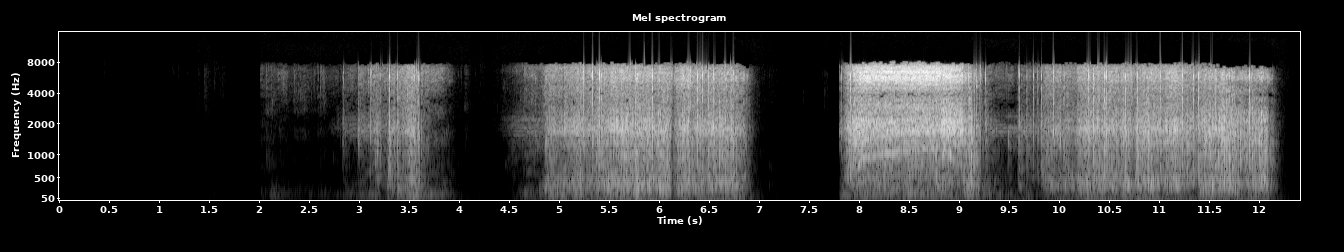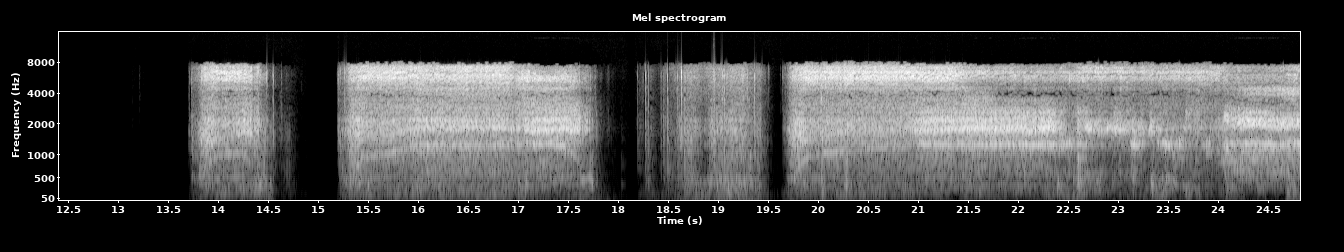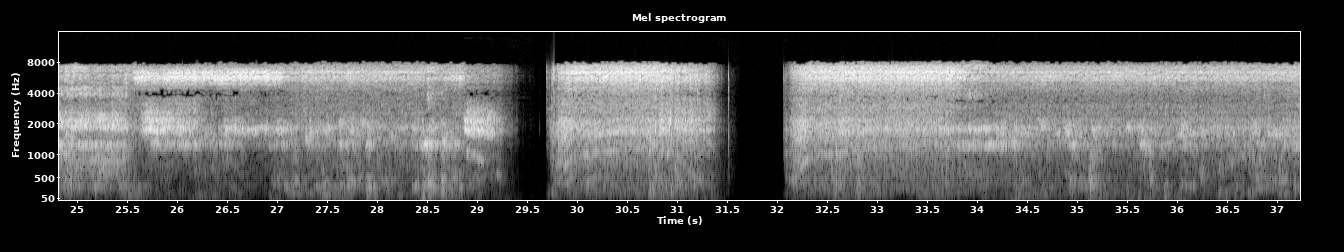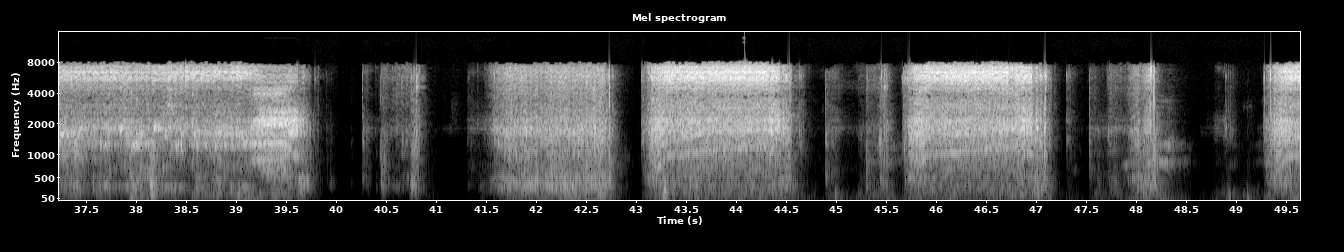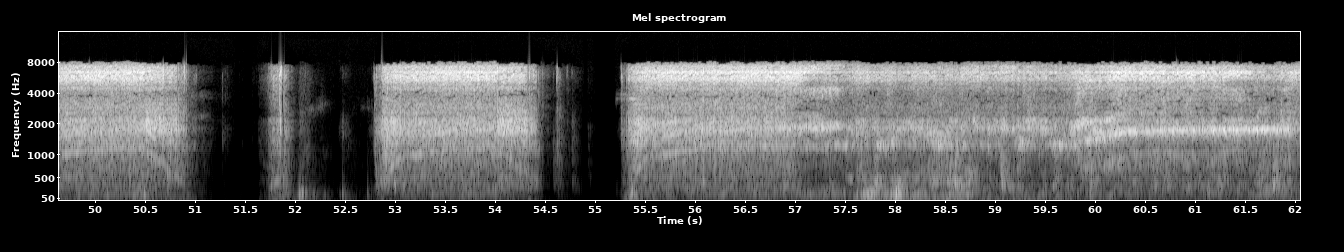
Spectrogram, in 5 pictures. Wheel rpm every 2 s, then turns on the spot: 0, 0, 10, 20, 60, 10, 10, 50, 130, 20, 130, 160, 160, 160, 110, 60, 110, 160, 160, 140, 10, 40, 60, 70, 20, 70, 50, 50, 150, 160, 210.
4-6 8-12 18-20 40-42 44-48 50-52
